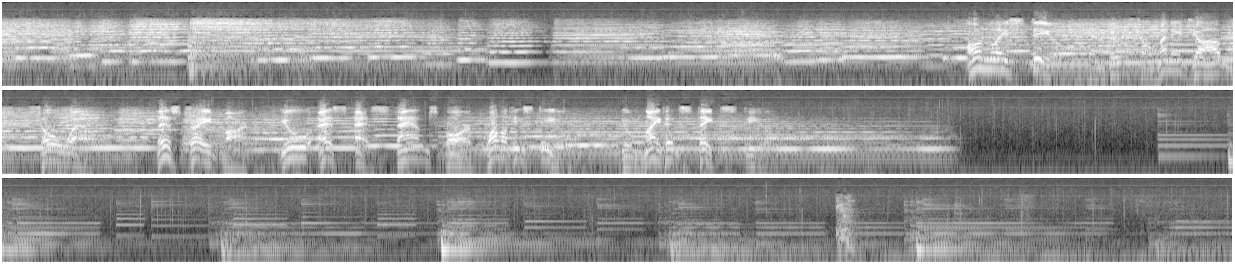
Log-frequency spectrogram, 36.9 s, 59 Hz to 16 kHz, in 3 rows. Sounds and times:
Speech: 9.6s - 13.3s, 13.9s - 20.2s.

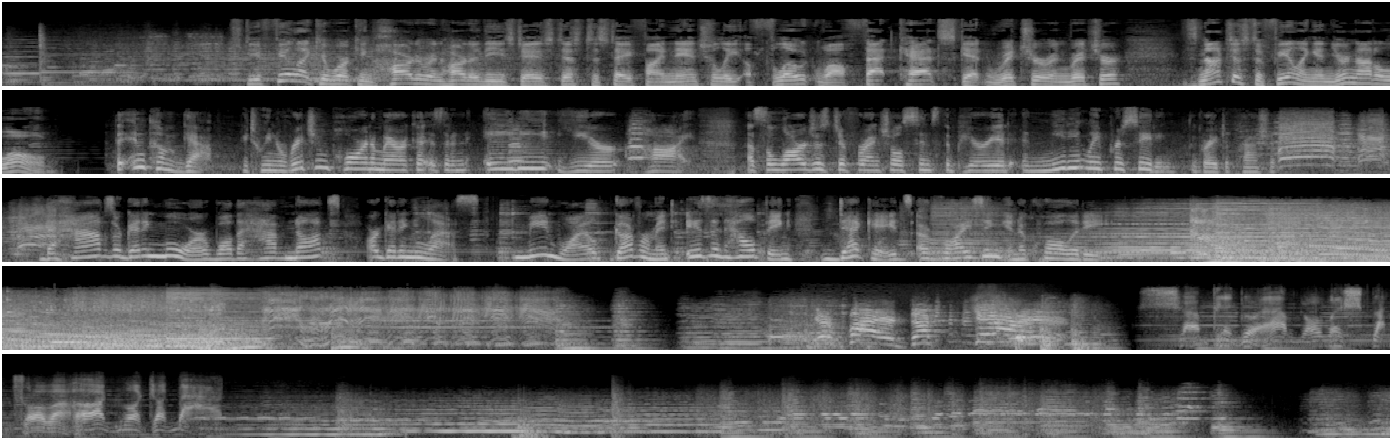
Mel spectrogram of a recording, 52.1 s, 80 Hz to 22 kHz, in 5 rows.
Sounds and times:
Speech: 1.8s - 20.0s, 21.1s - 29.1s, 37.3s - 39.2s, 39.8s - 43.3s.

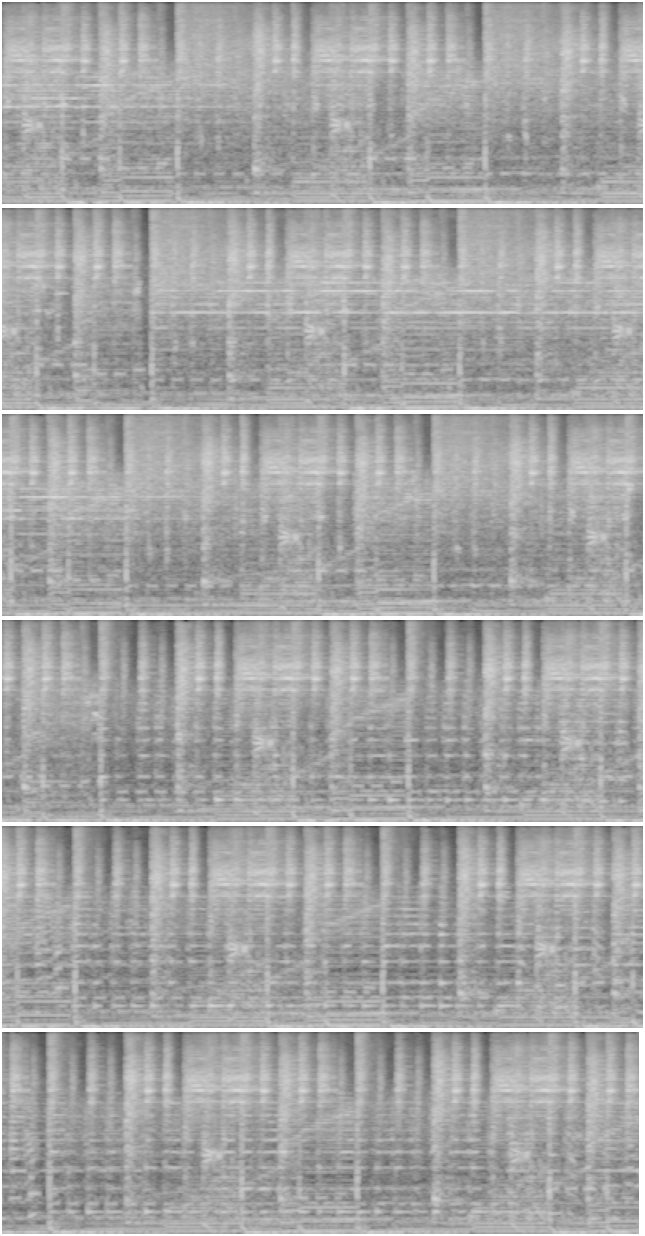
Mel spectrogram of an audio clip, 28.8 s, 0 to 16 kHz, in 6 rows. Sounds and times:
Music: 0.0s - 28.8s.

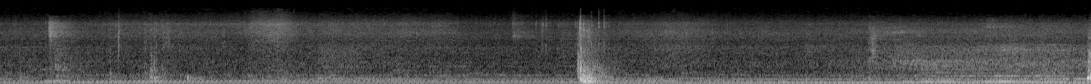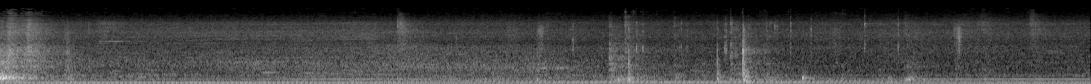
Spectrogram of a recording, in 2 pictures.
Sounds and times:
Car: 0.0s - 21.8s.

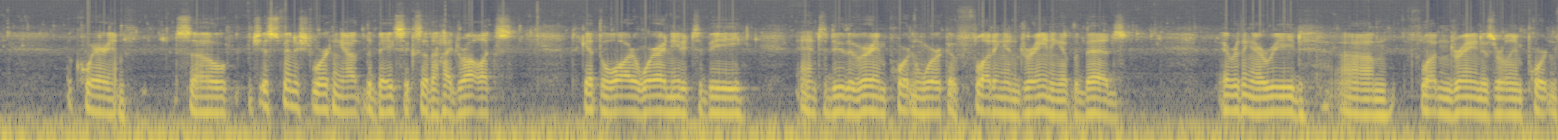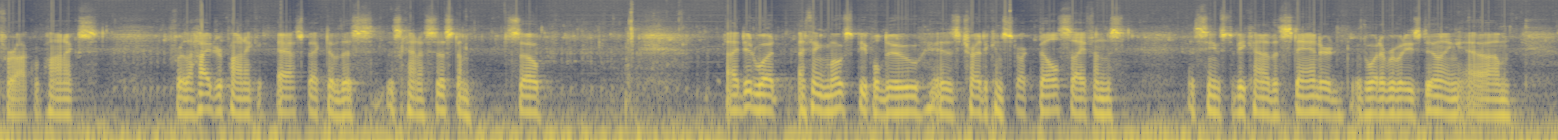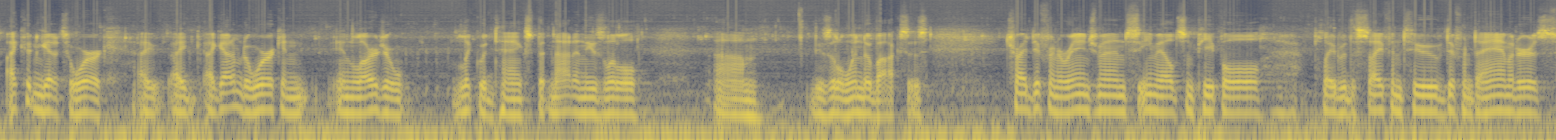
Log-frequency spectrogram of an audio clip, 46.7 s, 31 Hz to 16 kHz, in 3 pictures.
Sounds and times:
Speech: 0.7s - 5.2s, 5.8s - 11.4s, 12.2s - 16.7s, 17.3s - 21.1s, 22.8s - 37.6s, 38.2s - 40.5s, 41.2s - 46.7s.

